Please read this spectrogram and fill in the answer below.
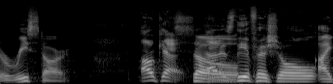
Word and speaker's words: Ristar: so as I mentioned there's a guy who asked a bunch of Sega employees how you pronounce wrists are they said ristar restar and wrists are so there is no correct answer but in Japan it is a restar okay so the official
